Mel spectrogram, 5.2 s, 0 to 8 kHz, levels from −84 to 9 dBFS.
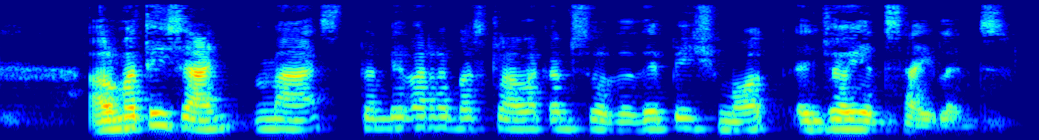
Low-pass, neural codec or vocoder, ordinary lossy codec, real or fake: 7.2 kHz; none; MP3, 64 kbps; real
